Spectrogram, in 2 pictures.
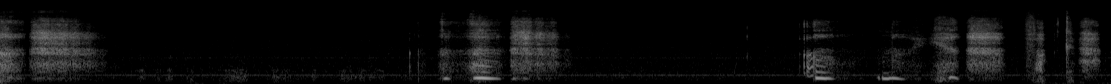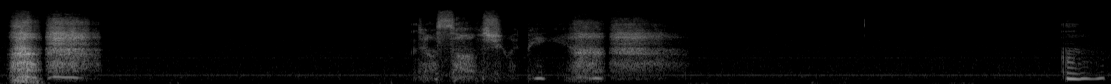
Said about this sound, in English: The sound of her moans and gasps in my ear.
